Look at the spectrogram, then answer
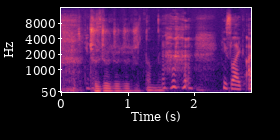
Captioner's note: speaking korean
